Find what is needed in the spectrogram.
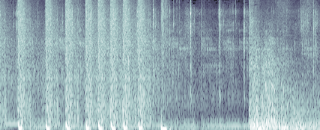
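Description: Gunshot sound effects added to a shootout staged with toy guns: a rapid string of about ten shots in the first two seconds, then a longer, louder blast near the end.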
